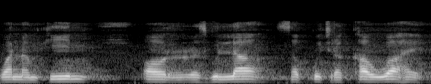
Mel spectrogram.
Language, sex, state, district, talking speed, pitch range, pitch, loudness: Hindi, male, Uttar Pradesh, Lucknow, 125 wpm, 110-125 Hz, 120 Hz, -17 LUFS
